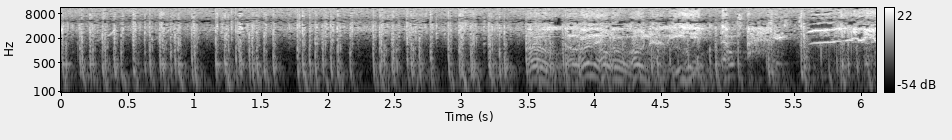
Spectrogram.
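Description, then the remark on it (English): Hooves of thirsty horses clop in a quick, steady rhythm, then a horse lets out a loud, wavering whinny that carries through to the end, with more neighing rising over the hoofbeats. “Oh, yeah, horses are thirsty.”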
